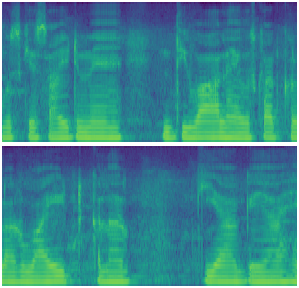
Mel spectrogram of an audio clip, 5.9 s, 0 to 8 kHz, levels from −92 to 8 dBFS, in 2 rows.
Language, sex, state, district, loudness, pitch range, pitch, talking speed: Hindi, male, Jharkhand, Ranchi, -16 LUFS, 110-115 Hz, 110 Hz, 120 wpm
